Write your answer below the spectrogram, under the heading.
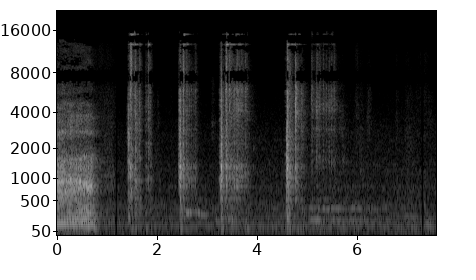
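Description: A nickel flipped onto a hard tabletop, again and again: four sharp clinks about a second apart, each followed by a short ringing as the coin spins and settles. A louder sound trails off within the first second.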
